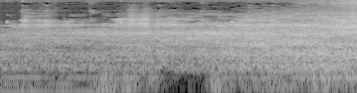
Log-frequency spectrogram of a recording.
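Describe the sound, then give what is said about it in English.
Heavy booming bass from a passing car forms a loud, continuous low rumble that swells slightly louder toward the end. “Here's another one. He's got a big loud bass here. You know, it never ends.”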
